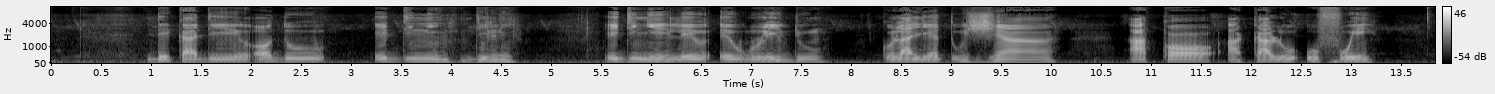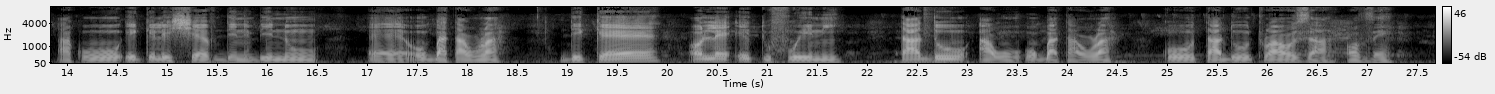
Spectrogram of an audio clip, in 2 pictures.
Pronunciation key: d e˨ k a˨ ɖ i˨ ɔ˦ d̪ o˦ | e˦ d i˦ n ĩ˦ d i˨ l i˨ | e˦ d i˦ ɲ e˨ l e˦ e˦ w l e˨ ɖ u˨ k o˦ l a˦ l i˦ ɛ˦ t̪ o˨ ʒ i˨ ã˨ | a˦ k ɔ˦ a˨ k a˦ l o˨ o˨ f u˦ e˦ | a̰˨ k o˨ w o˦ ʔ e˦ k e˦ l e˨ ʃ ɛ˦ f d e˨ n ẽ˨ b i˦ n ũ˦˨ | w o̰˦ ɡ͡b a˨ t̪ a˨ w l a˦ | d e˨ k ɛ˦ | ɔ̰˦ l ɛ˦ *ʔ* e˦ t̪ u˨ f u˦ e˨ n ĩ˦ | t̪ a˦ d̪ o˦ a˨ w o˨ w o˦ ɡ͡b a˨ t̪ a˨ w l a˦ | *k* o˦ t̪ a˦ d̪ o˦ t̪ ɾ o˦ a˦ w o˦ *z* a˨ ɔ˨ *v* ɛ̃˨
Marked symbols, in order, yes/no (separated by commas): yes, yes, yes, yes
